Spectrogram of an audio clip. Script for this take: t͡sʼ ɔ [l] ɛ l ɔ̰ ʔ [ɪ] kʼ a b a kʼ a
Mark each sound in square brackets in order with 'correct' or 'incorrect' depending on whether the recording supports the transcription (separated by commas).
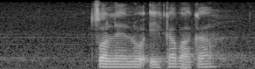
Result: correct, correct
